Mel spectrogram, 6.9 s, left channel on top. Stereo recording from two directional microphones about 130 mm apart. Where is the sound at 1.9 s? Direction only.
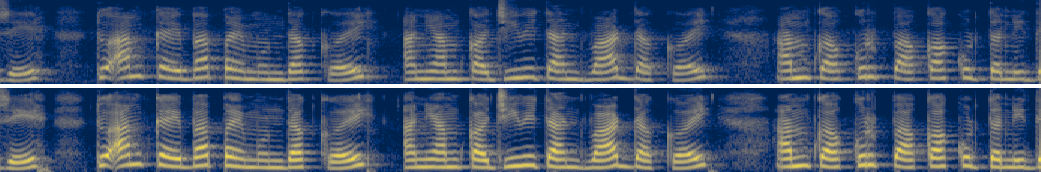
40° right (ahead or behind).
